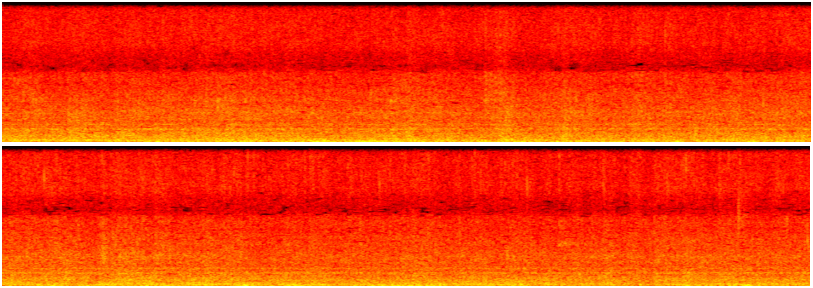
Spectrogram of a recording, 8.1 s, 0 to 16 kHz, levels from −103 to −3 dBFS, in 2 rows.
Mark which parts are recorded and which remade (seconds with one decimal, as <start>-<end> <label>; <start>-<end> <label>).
0.0-1.4 remade; 1.4-2.0 recorded; 2.0-3.0 remade; 3.0-8.1 recorded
